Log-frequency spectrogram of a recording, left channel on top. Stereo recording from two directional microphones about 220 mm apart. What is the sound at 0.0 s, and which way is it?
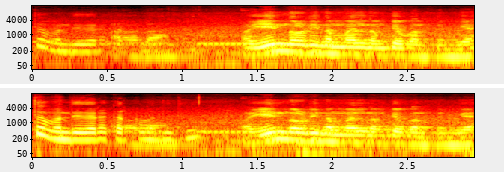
Speech, 50° right (ahead or behind).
